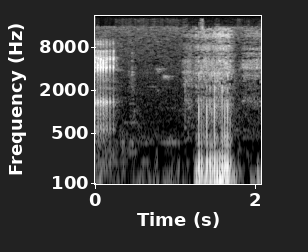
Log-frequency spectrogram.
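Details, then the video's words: A dog fast asleep gives a single heavy, gravelly snore of about half a second after a soft stretch of breathing. A brief higher noise opens the recording. "dog sleeping but snoring louder than human"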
